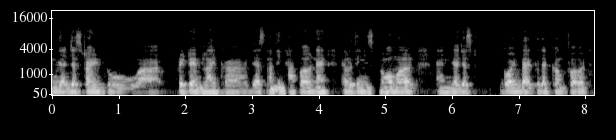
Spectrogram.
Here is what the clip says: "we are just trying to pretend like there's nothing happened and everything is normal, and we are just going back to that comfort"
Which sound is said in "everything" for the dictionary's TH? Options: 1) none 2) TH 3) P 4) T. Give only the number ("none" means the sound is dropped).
4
